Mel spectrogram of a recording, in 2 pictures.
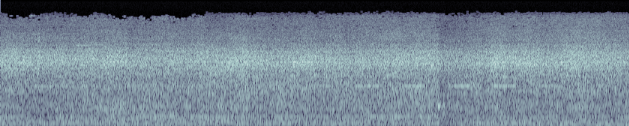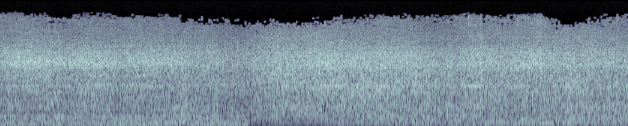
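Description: Heavy diesel construction machinery running on a demolition site: a loud, steady engine drone. A repeated high beeping comes and goes over it.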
